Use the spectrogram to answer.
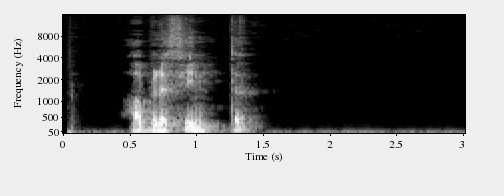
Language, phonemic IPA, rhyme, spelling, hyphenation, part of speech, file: Norwegian Bokmål, /abləˈfʏntə/, -ʏntə, ablefynte, ab‧le‧fyn‧te, noun, Nb-ablefynte.ogg
- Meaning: a prank or trick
